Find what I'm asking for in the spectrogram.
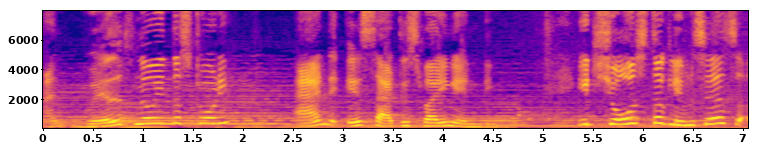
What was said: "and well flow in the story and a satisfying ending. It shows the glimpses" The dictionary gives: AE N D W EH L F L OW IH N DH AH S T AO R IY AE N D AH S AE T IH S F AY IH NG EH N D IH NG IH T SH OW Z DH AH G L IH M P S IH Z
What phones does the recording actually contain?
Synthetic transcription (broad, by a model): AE N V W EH L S L OW IH N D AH S T AO R IY AE N D AH S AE T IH S F AY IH NG EH N D IH NG IH T SH OW Z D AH G L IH M S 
